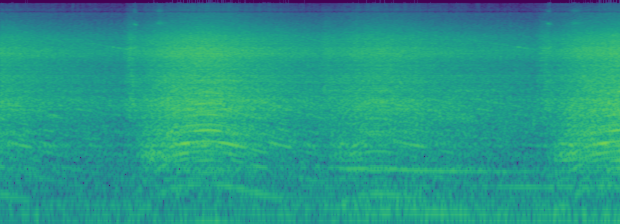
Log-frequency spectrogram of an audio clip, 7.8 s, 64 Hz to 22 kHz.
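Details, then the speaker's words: Ford Flex 3.5 NA V6 started after spark plug change: clean even idle, then smooth rises and falls in revs with no misfire, stumble or ticking; healthy. "Okay, now that we have all of the spark plugs put back in, everything put back on and mounted and clipped up and supposed to be where it's supposed to go, let's fire it up and see how good this thing runs."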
